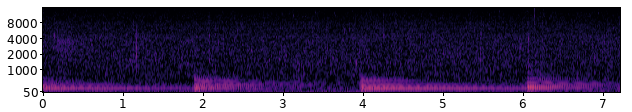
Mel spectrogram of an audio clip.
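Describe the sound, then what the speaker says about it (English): Steady white-noise rain hiss opening a rhythm-game track, with soft layered tones swelling in every couple of seconds, calm and even throughout. "a white noise of the rain falling"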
